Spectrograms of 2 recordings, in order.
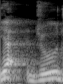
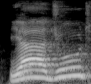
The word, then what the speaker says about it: يأجوج: And he says بالهمزة, يعني يأجوج with a همزة, مأجوج with a همزة, وتركه ياجوج and ماجوج. Both ways of pronouncing it are correct.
